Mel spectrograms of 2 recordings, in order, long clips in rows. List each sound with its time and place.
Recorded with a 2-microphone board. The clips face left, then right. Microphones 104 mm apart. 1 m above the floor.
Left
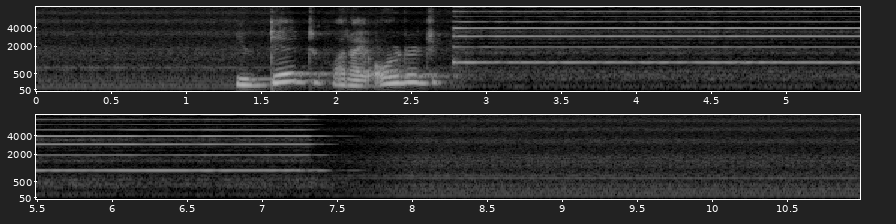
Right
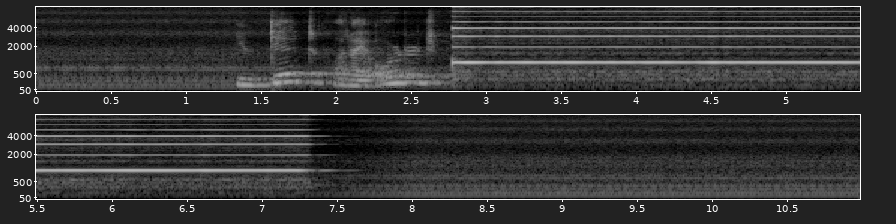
1.3 s a woman speaking: 35° left (ahead or behind), 0.8 m
2.8 s a violin: 80° right, 0.9 m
